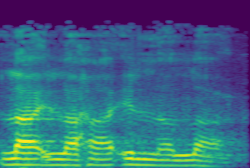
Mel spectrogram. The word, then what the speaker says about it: La ilaha illallah: The 7 syllables of the Shahada, La ilaha illallah. It's La ilaha illallah.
